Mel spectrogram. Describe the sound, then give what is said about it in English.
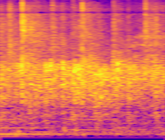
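An audience claps in praise of God, a dense, steady wash of overlapping hand claps that holds an even level throughout, with no voices rising above it. “Give him a hand clap with every level of effort that you can, amen.”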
